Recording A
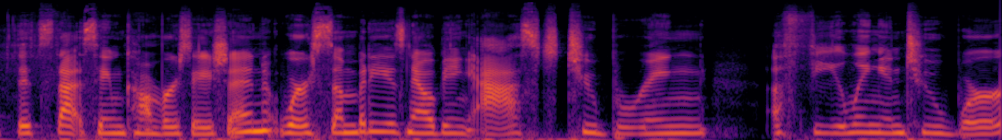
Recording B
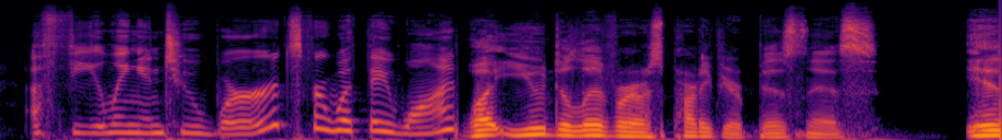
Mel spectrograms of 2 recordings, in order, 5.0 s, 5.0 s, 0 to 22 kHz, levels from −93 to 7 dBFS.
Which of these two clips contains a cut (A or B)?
B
